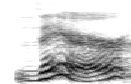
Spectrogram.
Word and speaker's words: there: air and then dare there even though it's spelled with ere has the same pronunciation it also has the air diphthong and this one has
